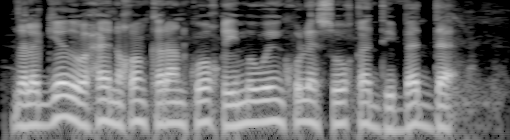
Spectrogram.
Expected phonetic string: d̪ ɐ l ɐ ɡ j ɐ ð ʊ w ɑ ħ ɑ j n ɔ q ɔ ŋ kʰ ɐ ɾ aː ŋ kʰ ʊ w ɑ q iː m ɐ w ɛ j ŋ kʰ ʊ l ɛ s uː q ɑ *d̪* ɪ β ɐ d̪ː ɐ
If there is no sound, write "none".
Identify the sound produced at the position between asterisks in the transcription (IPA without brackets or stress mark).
d̪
